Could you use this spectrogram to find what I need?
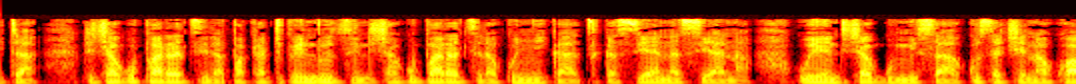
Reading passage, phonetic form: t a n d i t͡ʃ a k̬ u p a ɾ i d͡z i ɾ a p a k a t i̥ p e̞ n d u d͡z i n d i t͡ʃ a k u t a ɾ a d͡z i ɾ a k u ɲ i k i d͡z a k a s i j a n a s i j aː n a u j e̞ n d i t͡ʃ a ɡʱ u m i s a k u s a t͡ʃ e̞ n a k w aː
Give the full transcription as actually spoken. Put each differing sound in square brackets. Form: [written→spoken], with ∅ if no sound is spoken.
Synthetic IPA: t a n d i t͡ʃ a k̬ u p a ɾ [i→a] d͡z i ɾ a p a k a t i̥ p e̞ n d u d͡z i n d i t͡ʃ a k u [t→p] a ɾ a d͡z i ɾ a k u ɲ i k [i→a] d͡z a k a s i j a n a s i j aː n a u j e̞ n d i t͡ʃ a ɡʱ u m i s a k u s a t͡ʃ e̞ n a k w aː

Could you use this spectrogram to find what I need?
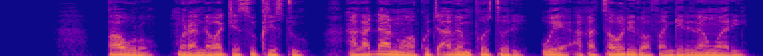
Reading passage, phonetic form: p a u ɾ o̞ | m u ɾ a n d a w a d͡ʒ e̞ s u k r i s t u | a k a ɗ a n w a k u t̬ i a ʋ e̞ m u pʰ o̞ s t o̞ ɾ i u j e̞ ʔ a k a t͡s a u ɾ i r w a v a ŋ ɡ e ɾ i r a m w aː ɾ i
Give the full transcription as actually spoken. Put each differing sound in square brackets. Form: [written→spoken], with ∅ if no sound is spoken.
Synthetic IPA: p a u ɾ o̞ | m u ɾ a n d a w a d͡ʒ e̞ s u k r i s t u | a k a ɗ a n w a k u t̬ i a ʋ e̞ m u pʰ o̞ s t o̞ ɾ i u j e̞ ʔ a k a t͡s a u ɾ i r w a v a ŋ ɡ e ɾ i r a m w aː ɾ i

